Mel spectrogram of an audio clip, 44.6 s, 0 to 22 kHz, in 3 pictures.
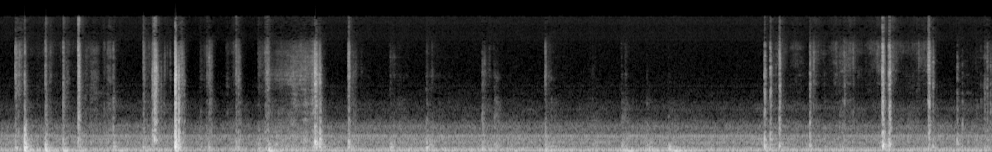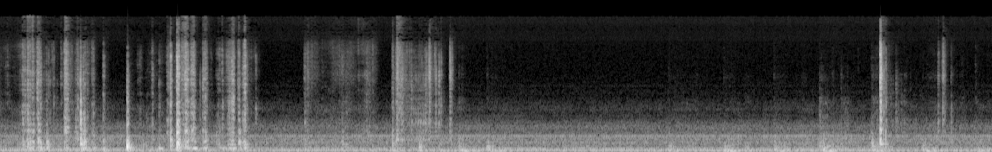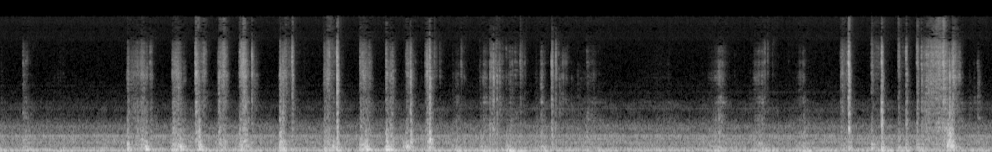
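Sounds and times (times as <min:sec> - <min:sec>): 
car driving with steady low engine and road rumble: 0:00.0 - 0:44.6
sharp clicks and knocks inside the car cabin: 0:00.1 - 0:10.4, 0:11.4 - 0:18.8, 0:19.4 - 0:22.6, 0:24.8 - 0:30.4, 0:31.6 - 0:39.0, 0:40.4 - 0:44.6.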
